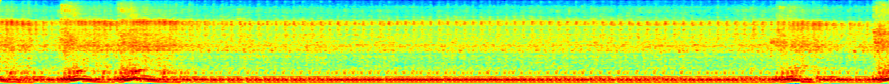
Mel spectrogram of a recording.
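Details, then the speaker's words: Benelli Patagonian Eagle twin-cylinder motorcycle after a spark plug change: smooth, even idle with clean blips and no stumble or limp, so both cylinders fire and there is no misfire. "oke ya suaranya engak pincang kanan kiri aman berarti ganti businya aman"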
